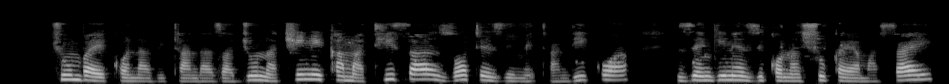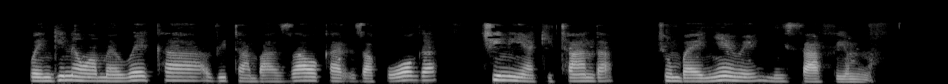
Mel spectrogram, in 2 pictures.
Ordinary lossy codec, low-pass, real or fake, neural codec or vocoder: MP3, 32 kbps; 7.2 kHz; real; none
